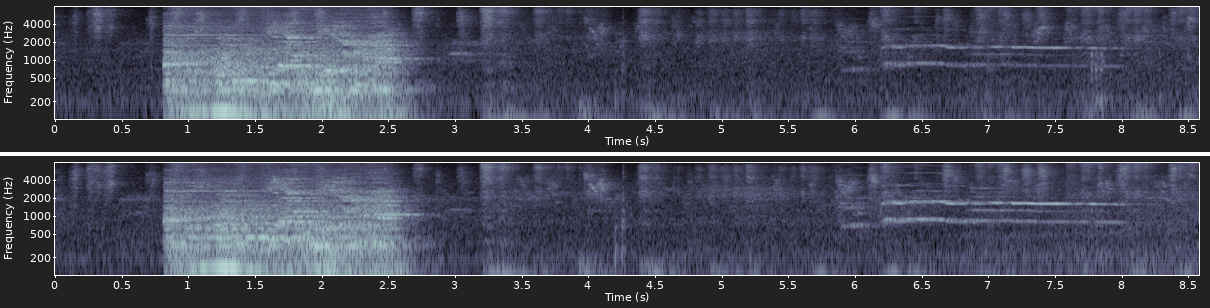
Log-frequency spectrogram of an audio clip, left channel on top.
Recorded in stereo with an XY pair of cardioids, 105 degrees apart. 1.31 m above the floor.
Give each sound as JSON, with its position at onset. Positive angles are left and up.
{"t": 0.8, "sound": "a bell", "azimuth_deg": 40, "distance_m": 1.2}
{"t": 3.2, "sound": "writing", "azimuth_deg": -15, "distance_m": 0.9}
